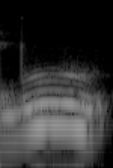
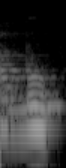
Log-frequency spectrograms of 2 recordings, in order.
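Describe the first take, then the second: First: The vowel is held long. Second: The vowel is kept short. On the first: The speaker calls it right. "Même chose ici, c'est bou" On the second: The speaker calls it wrong. "et pas bou"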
